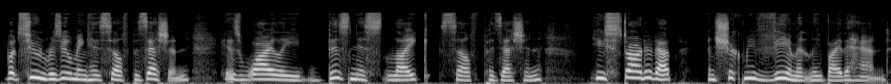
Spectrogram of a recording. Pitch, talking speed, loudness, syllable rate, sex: 225 Hz, 135 wpm, -17 LUFS, 4.5 syllables/s, female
